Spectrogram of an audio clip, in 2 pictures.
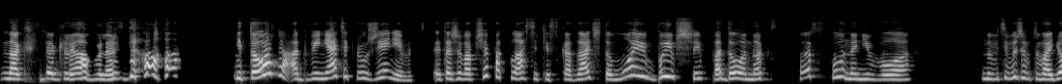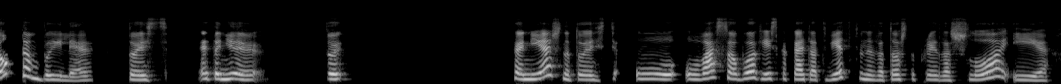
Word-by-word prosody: Нак 255 -2 +5 0.2
наклябалясь, 245 -1 +3
да. 370 - +3 1.0
И 285 - +1
тоже 445 - +7
обвинять 265 - +2
окружение. 280 - -2
Вот 190 - -12 0.2
это 250 +2 0
же, 265 +1 -3
вообще, 245 +11 0
по 345 -3 0
классике 255 -6 -2
сказать, 235 +4 0
что: 235 - -3
Мой 375 - +3
бывший- 345 -2 +1
подонок, 255 0 +1 0.3
тьфу-тьфу 355 +2 -4
на 255 -1 0
него!" 225 -1 0 0.7
Но 255 -1 -3
ведь 260 +5 -10
вы 335 +4 0
же 300 - -2
вдвоём 250 - +3
там 370 - +1
были. 195 -3 -5 0.3
То 220 - -1
есть, 210 0 -4 0.3
это 255 -1 0
не, 235 -3 0 0.6
то 245 - +5
е 240 0 -1 1.7
Конечно, 255 - +1
то 225 +1 -5
есть 210 -4 -6 0.2
у 245 -2 0
у 235 -1 -3
вас, 280 +5 +1
у - - +1
обоих 260 +3 +1
есть 255 +1 -3
какая-то 235 -3 -1
ответственность 235 +2 -4
за 200 - -4
то, 230 +3 -3
что 230 +1 -14
произошло. 220 - -3
И, 195 -3 -5
245 Hz, 140 wpm, -21 LUFS, 225-275 Hz, 1.7 s, тоже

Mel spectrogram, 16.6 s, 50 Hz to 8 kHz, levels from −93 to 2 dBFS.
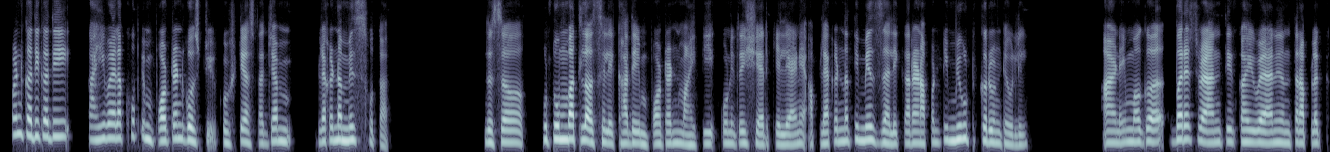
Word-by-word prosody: पण 305 +1 0
कधी-कधी, 270 -1 +3 0.3
काही 220 +1 -1
वेळेला 240 0 +3
खूप 270 -1 -9
इम्पोर्टंट 225 +1 +2
गोष्टी 210 -4 +1
गोष्टी 180 +2 -3
असतात 170 -1 -2
ज्या 200 - +1
अं, 200 -1 0
आपल्याकडनं 195 +2 -2
मिस 215 0 +1
होतात. - - -9 1.3
जसं 180 0 +1 0.3
कुटुंबातलं 220 -1 +5
असेल 180 0 -2
एखादी 170 +1 -1
इम्पॉर्टंट 165 +2 -2
माहिती 155 +2 -4
कोणीतरी 170 0 -3
शेअर 155 -2 -2
केली 155 -1 -1
आणि 160 +2 -2
आपल्याकडनं 170 +4 -2
ती 220 - -2
मिस 210 -3 +2
झाली 165 -2 0
कारण 170 0 +2
आपण 180 +2 -2
ती 210 - -3
म्यूट 215 +1 +3
करून 185 -5 0
ठेवली 150 -2 -5 1.1
आणि 175 0 -1
मग 190 0 -2 0.4
बऱ्याच 225 -1 +3
वेळा 180 -2 +6 0.2
ती 195 - -1
काही 190 -1 +1
वेळानंतर 175 -1 +1
आपलं 175 0 0
185 Hz, 150 wpm, -22 LUFS, 170-215 Hz, 1.3 s, वेळा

